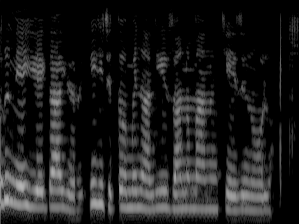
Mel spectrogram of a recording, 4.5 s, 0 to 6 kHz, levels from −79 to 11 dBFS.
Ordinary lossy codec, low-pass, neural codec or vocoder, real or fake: none; 5.4 kHz; none; real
